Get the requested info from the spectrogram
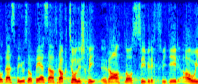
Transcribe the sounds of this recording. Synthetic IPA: ot̪æspeuːsob̥eːɛsɑːfɾɑkt͡sjoːnɪʃχliɾɑːt̪loːsksiːfɪlɪχtʋid̥̪ɪːɾɑ̰wi

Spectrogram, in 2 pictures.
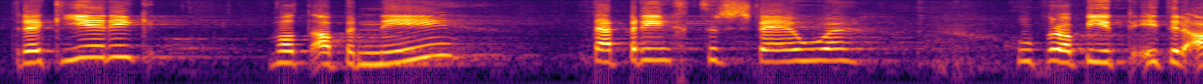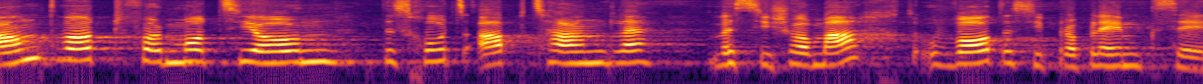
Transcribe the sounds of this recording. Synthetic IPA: trɛɡ̥iəɾiɡ | ʋɔtɑbəɾnɪ | d̥æbɾɪχtt͡sɛɾʃtɛwə | upɾɔbiːəɾtɪdəɾʔɑntvɔrtfɔɾmɔt͡sjoːnd̥əsχʊɾt͡sɑpt͡shandlə | vɑsːiʃomɑχtʊ̰voːd̥ɑsːipɾɔbleːmkseː

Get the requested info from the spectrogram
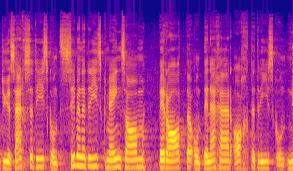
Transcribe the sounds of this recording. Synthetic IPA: dyːəsæχsədɾiːskʊndsɪbənədɾiːskkmɛɪnsɑːm | b̥eɾɑːtəʔʊnt̚d̥ɛnæχæːɾɑχtəd̪ɾiːskʊndn

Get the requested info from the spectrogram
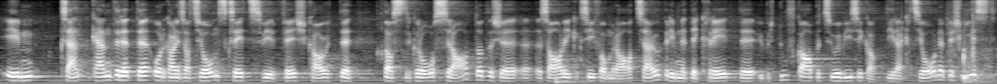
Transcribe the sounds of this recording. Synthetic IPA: ɪm | kændəɾətəʔɔrɡɑnizɑt͡sjoːnsksɛt͡svɪɾtfɛʃtkhɑwtə | d̥ɑsd̥əɾɡ̥ɾoːsɾɑːtːɔd̪əɑsɪʃəːsɑːlɪɡəksiːfɔmɾɑːtsælb̥əɾɪmnədɛkʰɾɛːtəʔyb̥ərtufɡ̥ɑːb̥ət͡suəviːsɪɡɑb̚d̥iɾækχt͡sjoːnəb̥ɛʃliəst

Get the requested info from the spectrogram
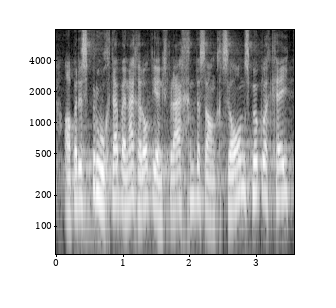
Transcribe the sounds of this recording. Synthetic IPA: ʔɑbəɾəsbɾuːχt̪ɛbənæχəɾod̪iɛnt̪ʃpɾæχːənd̪əsɑŋkt͡sjoːnsmøɡlɪχkʰɛɪt

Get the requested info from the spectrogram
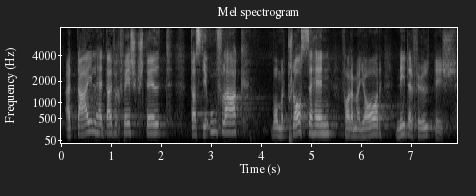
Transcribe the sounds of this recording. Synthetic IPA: ʔətaɪlhɛtaɪfɑχfɛʃtkʃtɛltd̥ɑsd̥iəʔuːflaːk | voːməɾpʃlɔsəɦɛnfɔɾəməjɑːɾnɪdɛɾfʏltɪ̰ʃ

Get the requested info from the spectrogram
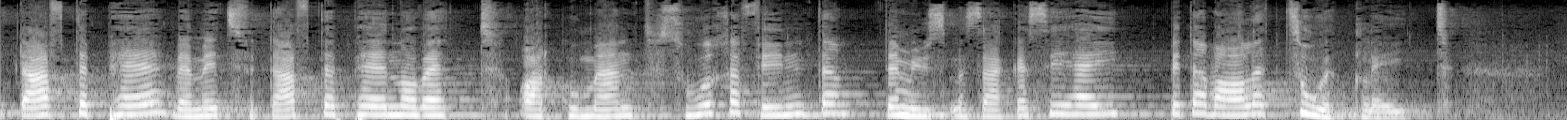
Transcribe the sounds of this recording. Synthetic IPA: fʏtæfd̥epʰeːʋɛməɪt͡sfʏɾtæfd̥̪epʰeːnɔʋɛtɑɾɡ̥umæntsuəχəfɪnd̪əd̪̥ɛmyəsməsæɡəsiɦɛɪb̥ɪd̥̪əʋɑːlət͡suəklɛɪt

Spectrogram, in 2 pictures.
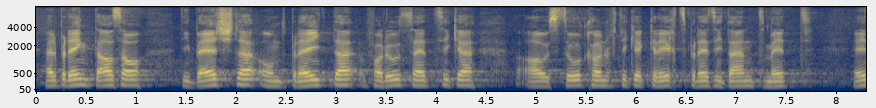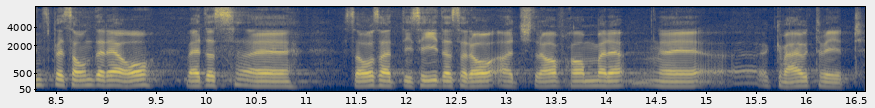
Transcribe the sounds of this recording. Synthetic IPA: æːɾbɾɪŋtɑlso | d̥ibɛʃtəʔʊndb̥ɾɛɪtəfɔɾuːsːɛt͡siɡə | ɑ̰lst͡suːəkʰχʏnftɪɡəɡɾɪχt͡spɾɛsidæntmɪt | ɪnsb̥ɛzɔndəɾəoːʋɛdɑsɛ | soːsœtisiːdɑsæːɾoːʔətʃtɾɑːfkʰɑməɾə | kʋɛːltvɪɾt

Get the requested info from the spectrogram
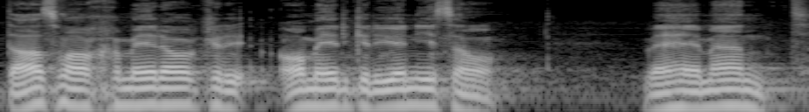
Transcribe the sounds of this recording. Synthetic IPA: d̥ɑːsmɑχəmɪːɾoɡʔomeːɾɡɾyənisoː | veɦɛmænt

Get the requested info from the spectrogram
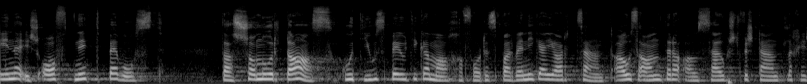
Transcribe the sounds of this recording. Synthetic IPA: ɪnəʔɪʃɔftnɪtb̥ɛvʊst | d̥ɑsʃonuːɾd̥ɑːsɡ̥uətiusb̥ɪldiɡəmɑχəfɔɾəspɑːɾʋɛniɡəjɑːɾt͡sæːntʰɑʊsɑndəɾəʔɑlssɛlpʃtfəɾʃtæntlɪχɪ

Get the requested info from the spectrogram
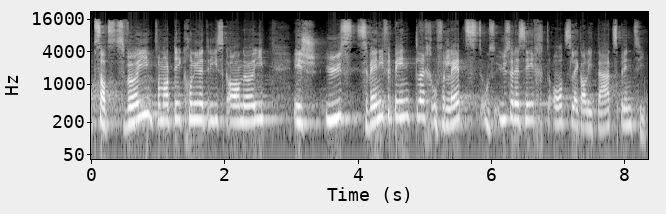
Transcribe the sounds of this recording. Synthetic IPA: ɑpsɑt͡st͡sʋœjfɔmɑrtikχl̩ˠnyːnəd̪riːskɑːnœʏ | ɪʃyːst͡sʋɛnifəɾbɪntlɪχufəɾlɛt͡stusysəɾəsɪχtot͡slɛɡɑlitæːtt͡spɾɪnt͡sip

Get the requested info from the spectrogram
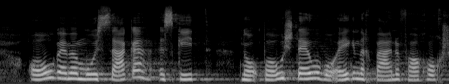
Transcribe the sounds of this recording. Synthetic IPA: ʔoʊvɛnməmuəsːæːɡ̥əəsɡ̥it | nɔb̥ɔʊʃtɛləʋoʔɛɪɡən̩tlɪχb̥æːnəfɑχhoχʃ

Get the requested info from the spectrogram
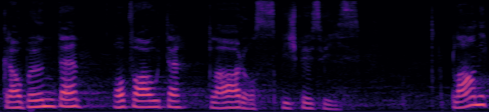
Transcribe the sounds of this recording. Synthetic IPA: ɡ̥ɾɑwbʏndəɔbfɑwt̪əɡ̥lɑːɾɔsb̥iːʃpɪːlsʋiːs | plɑːnɪ

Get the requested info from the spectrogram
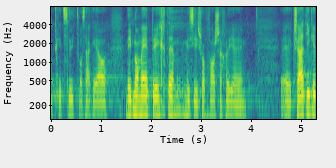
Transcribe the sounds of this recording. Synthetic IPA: t̪ɡ̥ɪt̪slyt̪ːʋosæɡ̥əjɑːnɪdnɔmeːpɾɪχt̪əmɪsiʃɔfɑʃəχliɛː | ɛkʃæd̥ɪɡə

